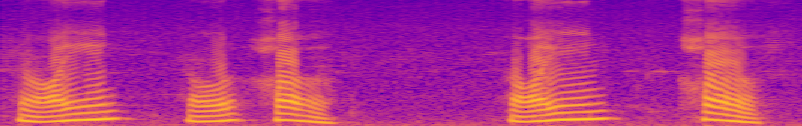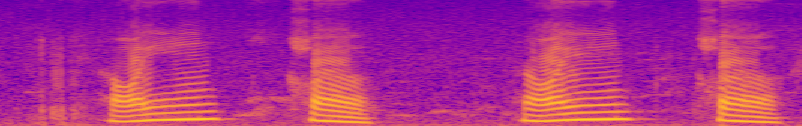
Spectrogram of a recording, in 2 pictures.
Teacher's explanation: حروف حلقیہ میں پھر آتے ہیں عین اور خا۔ یہ دونوں حروف حلق کے درمیان والے حصہ سے ادا ہوتے ہیں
